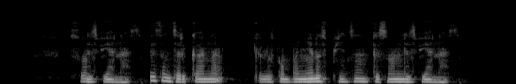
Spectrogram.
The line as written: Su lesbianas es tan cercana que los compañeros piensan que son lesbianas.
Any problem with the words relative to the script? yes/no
no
